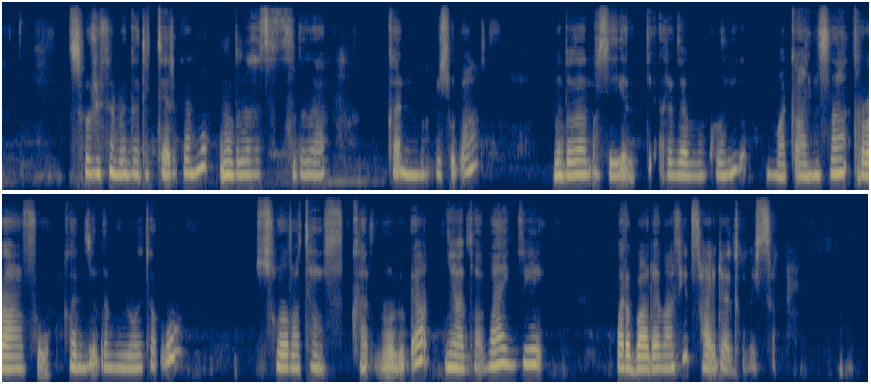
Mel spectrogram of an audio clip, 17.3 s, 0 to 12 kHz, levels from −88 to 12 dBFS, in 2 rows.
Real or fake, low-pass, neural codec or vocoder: fake; 10.8 kHz; codec, 24 kHz, 1 kbps, SNAC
